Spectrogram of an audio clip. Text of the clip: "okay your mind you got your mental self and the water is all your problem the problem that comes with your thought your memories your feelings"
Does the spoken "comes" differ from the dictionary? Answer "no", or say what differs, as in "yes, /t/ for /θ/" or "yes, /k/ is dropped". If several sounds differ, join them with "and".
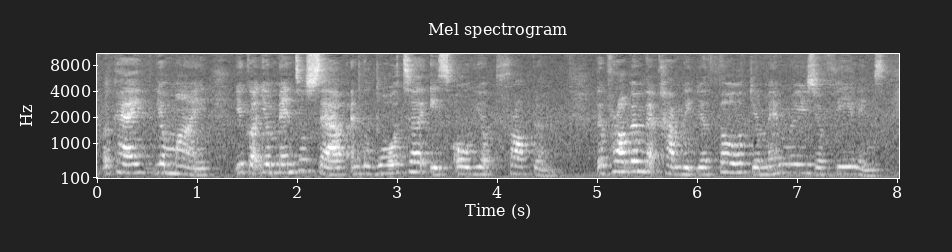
yes, /z/ is dropped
